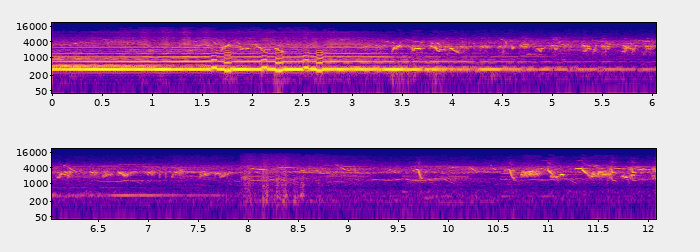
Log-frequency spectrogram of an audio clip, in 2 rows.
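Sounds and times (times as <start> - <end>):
small birds chirping and twittering: 3.3 - 12.0.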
